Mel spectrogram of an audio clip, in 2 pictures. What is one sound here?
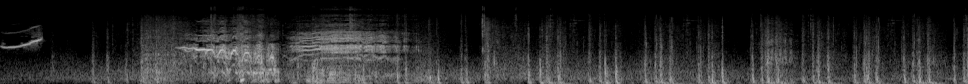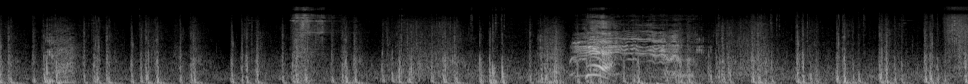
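A horse's hooves gallop quickly over soft ground.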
